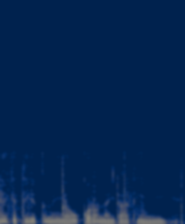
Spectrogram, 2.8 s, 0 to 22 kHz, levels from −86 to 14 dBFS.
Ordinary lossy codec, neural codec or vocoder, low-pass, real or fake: AAC, 48 kbps; none; 7.2 kHz; real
